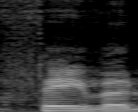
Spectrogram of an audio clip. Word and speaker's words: favoured: Disguise fair nature with hard favoured rage. A favoured is 2 syllables.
